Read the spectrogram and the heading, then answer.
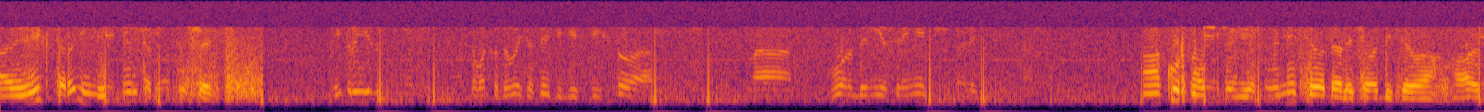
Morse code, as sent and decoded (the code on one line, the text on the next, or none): none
